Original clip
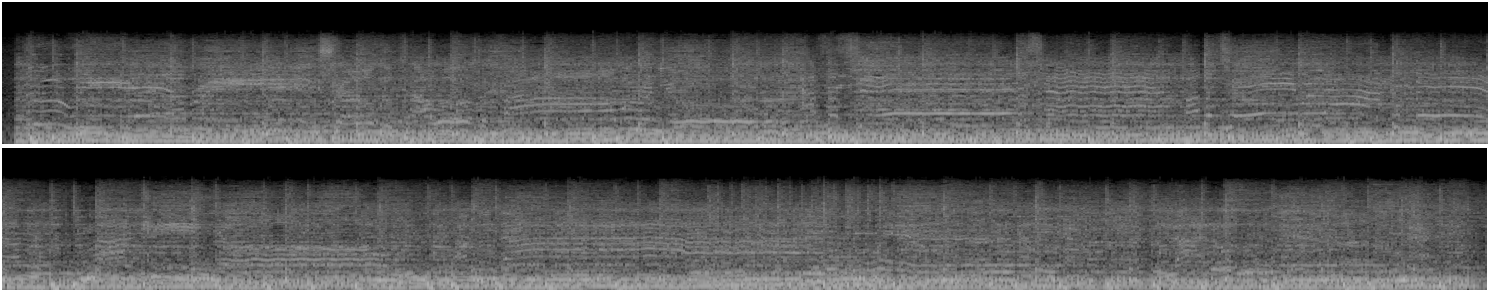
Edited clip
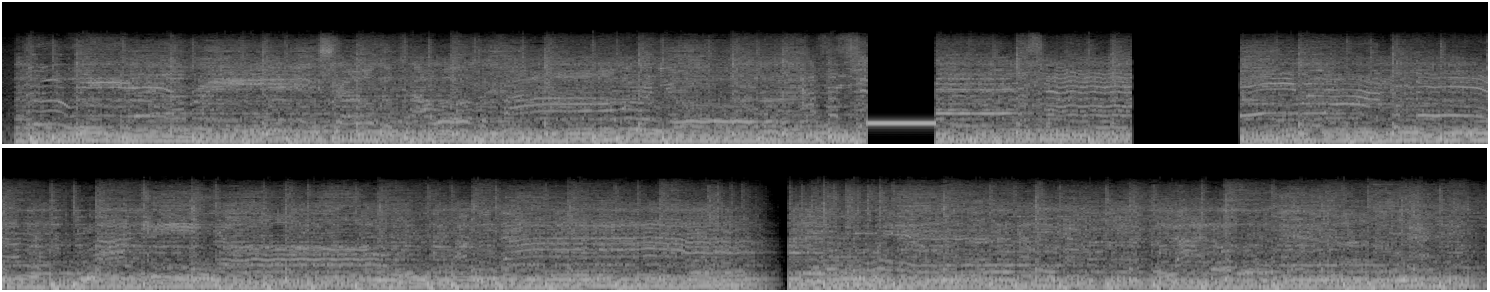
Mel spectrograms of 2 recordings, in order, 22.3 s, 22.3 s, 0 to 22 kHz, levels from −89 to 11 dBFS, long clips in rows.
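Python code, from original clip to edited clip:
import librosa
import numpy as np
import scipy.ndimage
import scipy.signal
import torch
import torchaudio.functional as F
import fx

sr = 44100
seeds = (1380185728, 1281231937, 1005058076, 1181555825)

y = fx.studio_fade_out(x, sr, start_s=16.53, length_s=0.51)
y = fx.edit(y, sr, fx.bleep(start_s=6.49, length_s=0.52, hz=471.0, db=-22.0),
    fx.silence(start_s=8.48, length_s=0.81), tone=tone)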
